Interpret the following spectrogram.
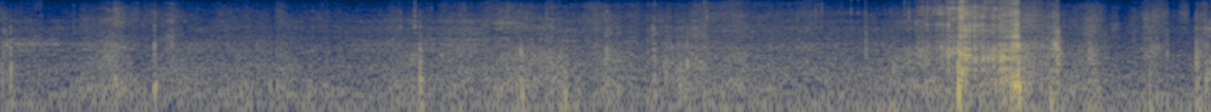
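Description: Faint rustling and small clicks from a fabric camera sling bag being handled and packed, with a louder scratchy rasp about five seconds in.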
